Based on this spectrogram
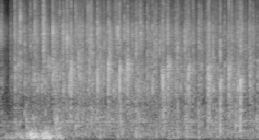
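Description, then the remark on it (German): A short round of applause from a small group, a dense patter of hand claps that carries steadily for a few seconds with no talking. “Da vielleicht auch mal einen kleinen Applaus.”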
